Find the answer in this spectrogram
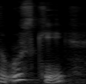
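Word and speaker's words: OOSCY: are out of school children and youth pronounced as escy based on the recommendation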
